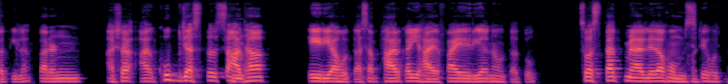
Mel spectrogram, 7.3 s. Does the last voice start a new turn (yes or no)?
no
